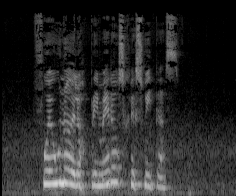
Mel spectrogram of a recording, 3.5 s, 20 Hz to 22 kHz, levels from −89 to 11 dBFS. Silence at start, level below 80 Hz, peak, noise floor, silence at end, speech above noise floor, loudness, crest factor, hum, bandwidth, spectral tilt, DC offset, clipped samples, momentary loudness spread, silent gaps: 0.6 s; -58 dBFS; -4 dBFS; -54 dBFS; 0.9 s; 37 dB; -18 LUFS; 16 dB; none; 16.5 kHz; -5 dB/octave; under 0.1%; under 0.1%; 16 LU; none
